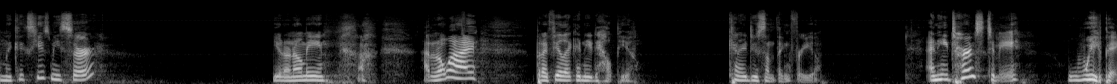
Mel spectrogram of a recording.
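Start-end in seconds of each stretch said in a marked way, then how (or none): 0.2-8.2 very quiet, very gentle, quick, soft-spoken voice. Approaching a stranger leaning on a trash can, retelling speaking very gently. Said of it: "I come up very quietly, very gently".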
